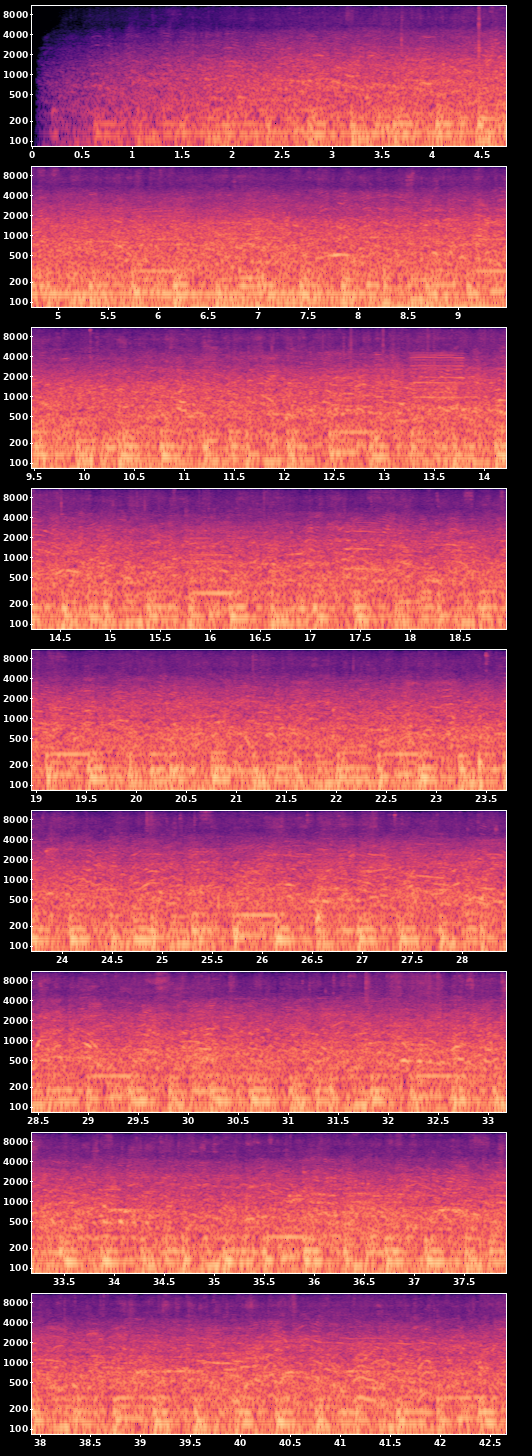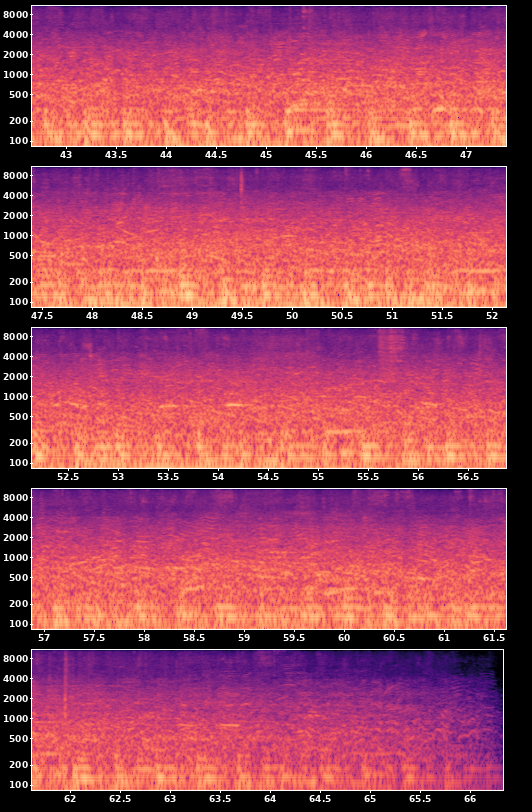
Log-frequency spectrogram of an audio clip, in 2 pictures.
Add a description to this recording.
Beach bar, summer, early evening, Brighton.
